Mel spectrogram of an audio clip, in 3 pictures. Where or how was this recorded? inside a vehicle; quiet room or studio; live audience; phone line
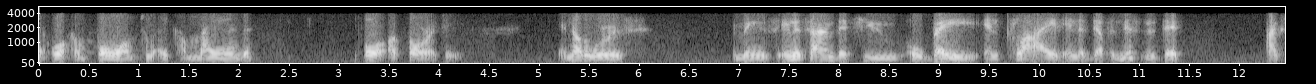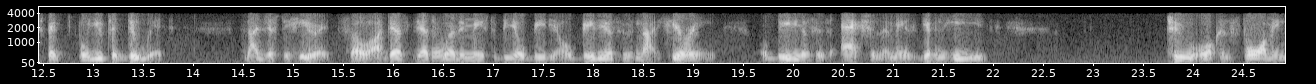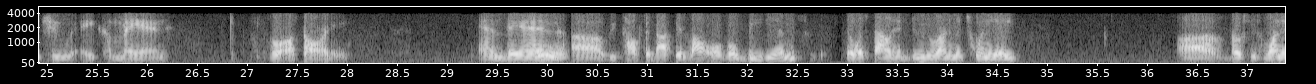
phone line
